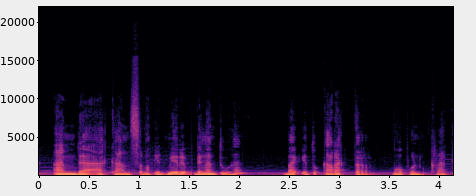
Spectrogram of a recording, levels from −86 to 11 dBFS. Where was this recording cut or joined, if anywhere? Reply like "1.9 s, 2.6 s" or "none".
1.5 s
